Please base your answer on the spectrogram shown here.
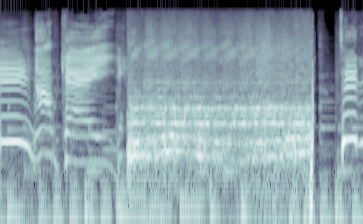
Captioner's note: loud shimmering sound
